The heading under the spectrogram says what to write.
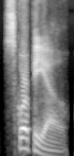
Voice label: "Scorpio", American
